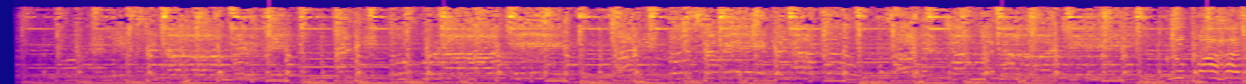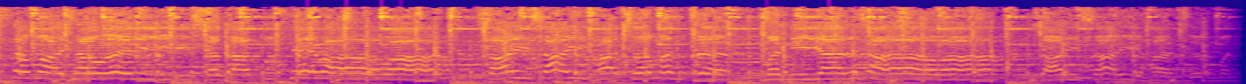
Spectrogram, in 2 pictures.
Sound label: sai baba ringtone marathi devotional; shirdi sai baba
